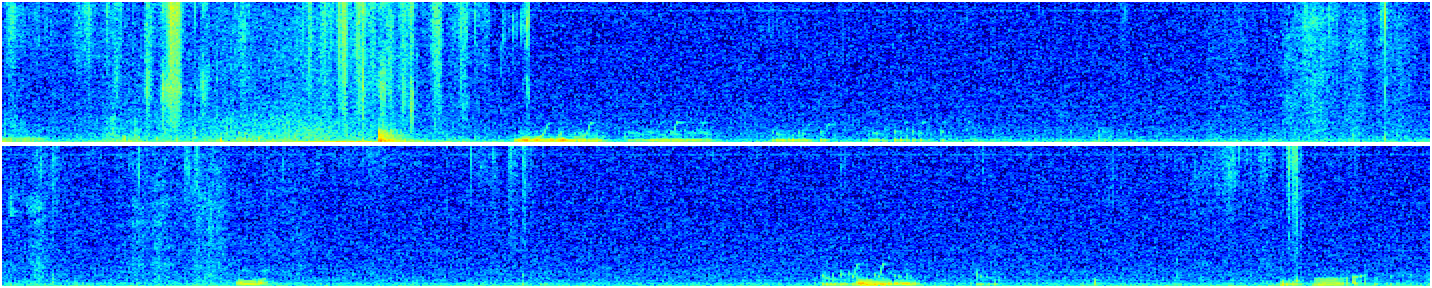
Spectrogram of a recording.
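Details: Male lying flat on his bed, hungry: soft, scattered gurgles and squelching rumbles come and go in a quiet room, normal hunger stomach rumbling (borborygmi).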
